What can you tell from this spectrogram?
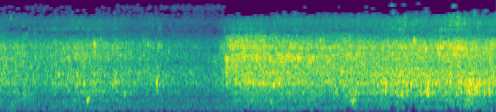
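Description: Ocean waves washing against the shore, a steady hiss of surf that grows suddenly louder a little over two seconds in as a wave comes in.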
